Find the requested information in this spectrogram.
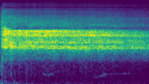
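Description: A steady, loud, breathy hiss with faint whistling tones, a vocal imitation of a CPAP mask blowing air during sleep.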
